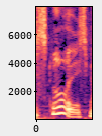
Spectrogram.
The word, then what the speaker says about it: squirrel: So he said his dad's got this thing going for the squirrels. – Which I'm sorry, which animal does Prince Charles love, Scary? – Squirrels. – Squirrels. – Squirrels. – It's the squirrel. – There you go. – Two syllables. Squirrel.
